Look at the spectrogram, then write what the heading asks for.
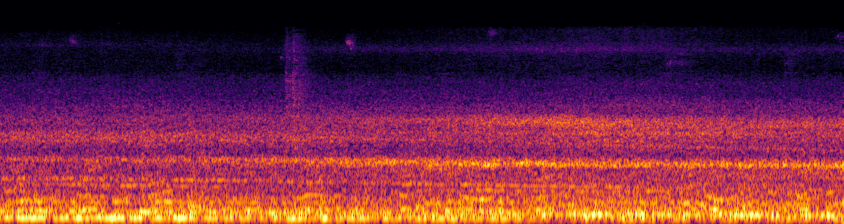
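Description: Sydney Trains double-deck electric train moving along the platform: a steady rumble of wheels on rail, with a faint electric-motor whine that grows stronger in the second half.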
